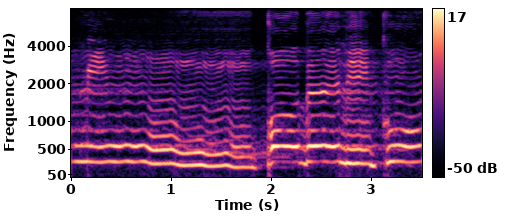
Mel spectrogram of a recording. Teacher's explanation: satu hukum nun mati bertemu dengan qaf, iaitulah ikhfa hakiki pada kalimah min qablikum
